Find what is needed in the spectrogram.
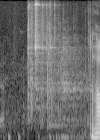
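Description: A disc golf disc striking the hanging steel chains of a basket and dropping in: a sudden metallic jingle about half a second in that rings on for about a second. It is the sound of a made putt.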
